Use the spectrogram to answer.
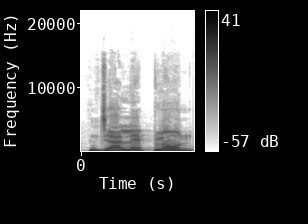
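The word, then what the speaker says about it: Zaleplon: कहलाएगा आपका जल्प dam next example है आपका जाले पलन जाले जेड ए एल E plough P एल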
